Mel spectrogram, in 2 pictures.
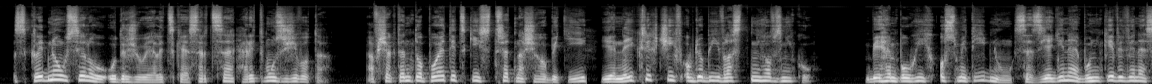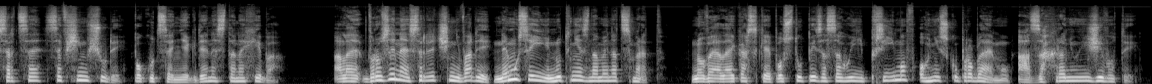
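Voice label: male Czech documentary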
